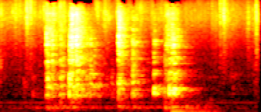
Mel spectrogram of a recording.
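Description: Plates being taken out while someone cooks give a few faint clinks and clatters of dishes in quick succession, with quiet pauses between them.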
